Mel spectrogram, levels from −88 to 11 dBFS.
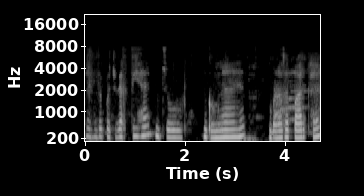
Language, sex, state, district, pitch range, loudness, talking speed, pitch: Hindi, female, Bihar, Supaul, 215-240 Hz, -25 LUFS, 150 wpm, 225 Hz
